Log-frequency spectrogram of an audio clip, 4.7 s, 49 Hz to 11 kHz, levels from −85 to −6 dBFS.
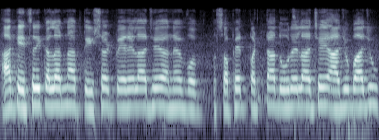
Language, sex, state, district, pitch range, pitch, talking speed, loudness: Gujarati, male, Gujarat, Gandhinagar, 170-180 Hz, 175 Hz, 175 wpm, -18 LUFS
